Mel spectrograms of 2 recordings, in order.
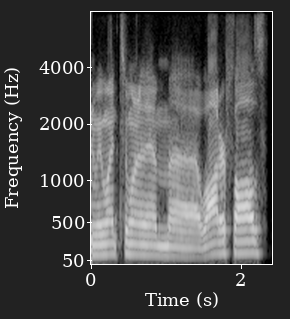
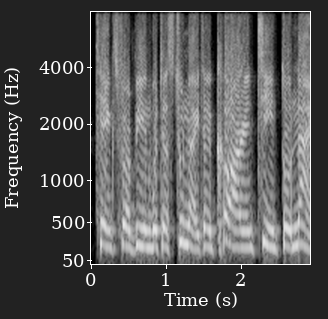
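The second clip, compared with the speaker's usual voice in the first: host sign-off; 7 semitones higher than usual. Acted.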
